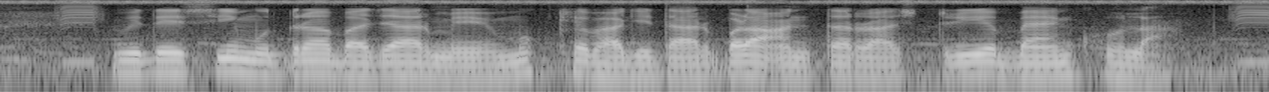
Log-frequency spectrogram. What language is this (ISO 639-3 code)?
bho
